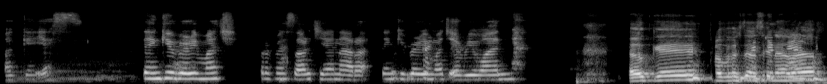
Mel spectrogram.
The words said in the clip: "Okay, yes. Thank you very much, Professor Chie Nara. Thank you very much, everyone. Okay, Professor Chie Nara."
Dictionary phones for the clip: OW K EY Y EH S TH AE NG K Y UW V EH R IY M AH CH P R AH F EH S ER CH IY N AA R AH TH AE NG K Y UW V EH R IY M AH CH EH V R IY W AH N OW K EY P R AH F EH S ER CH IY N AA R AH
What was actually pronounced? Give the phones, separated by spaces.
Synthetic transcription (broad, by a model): OW K EY Y EH S T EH NG K Y UW V EH R IY M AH CH P R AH F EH S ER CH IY N AA R AH T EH NG K Y UW V EH R IY M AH CH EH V R IY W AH N OW K EY P R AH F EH S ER S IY N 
